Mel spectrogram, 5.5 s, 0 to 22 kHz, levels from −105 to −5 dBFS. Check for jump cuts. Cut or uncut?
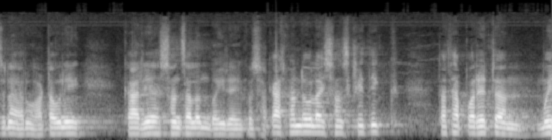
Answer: cut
